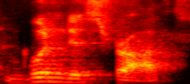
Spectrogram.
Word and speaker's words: Bundesrat: there any alternate pronunciations there's just the one bundesrat um may have the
